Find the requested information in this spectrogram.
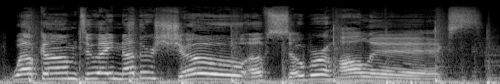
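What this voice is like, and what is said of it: Announcer voice. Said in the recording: “It's my announcer voice. ... It sounds really good.”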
